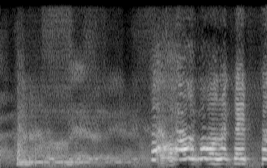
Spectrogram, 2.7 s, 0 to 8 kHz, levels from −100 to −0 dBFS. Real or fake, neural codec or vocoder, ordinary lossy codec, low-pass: fake; codec, 16 kHz, 1 kbps, FreqCodec, smaller model; none; none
